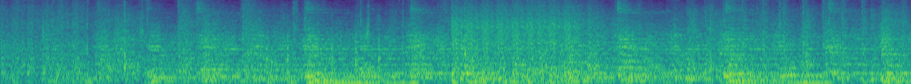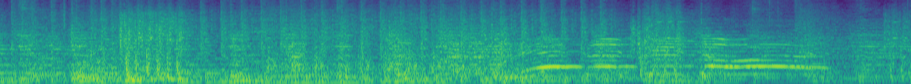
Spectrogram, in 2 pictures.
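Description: Gunfire in a firefight: dense, loud bursts of rapid automatic fire that go on almost without a break from start to end.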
